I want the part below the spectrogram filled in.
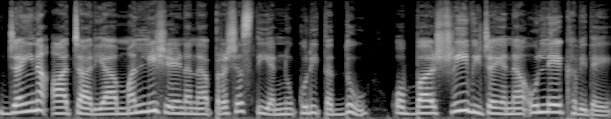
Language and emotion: Kannada, neutral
